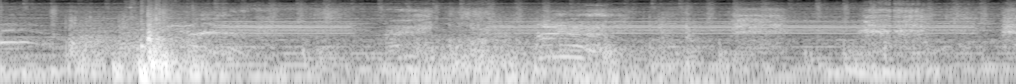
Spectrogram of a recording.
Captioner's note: alarm buzzing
